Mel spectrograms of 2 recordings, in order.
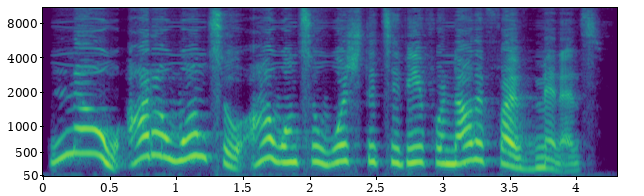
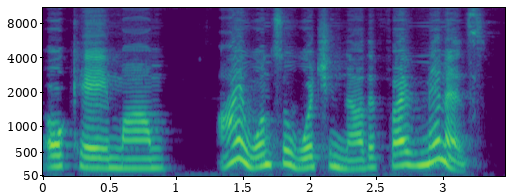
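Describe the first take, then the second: First: Put-on high-pitched protesting child; fighting voice. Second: Said in the usual way. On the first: Shown as a demonstration. Son refusing to switch off cartoons, fighting voice. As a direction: whine and refuse like a kid at bedtime. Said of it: "they will probably be using their fighting voice". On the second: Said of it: "Try using your talking voice instead".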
